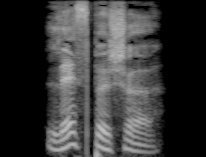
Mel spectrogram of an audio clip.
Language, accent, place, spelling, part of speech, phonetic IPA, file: German, Germany, Berlin, lesbische, adjective, [ˈlɛsbɪʃə], De-lesbische.ogg
- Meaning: inflection of lesbisch: 1. strong/mixed nominative/accusative feminine singular 2. strong nominative/accusative plural 3. weak nominative all-gender singular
